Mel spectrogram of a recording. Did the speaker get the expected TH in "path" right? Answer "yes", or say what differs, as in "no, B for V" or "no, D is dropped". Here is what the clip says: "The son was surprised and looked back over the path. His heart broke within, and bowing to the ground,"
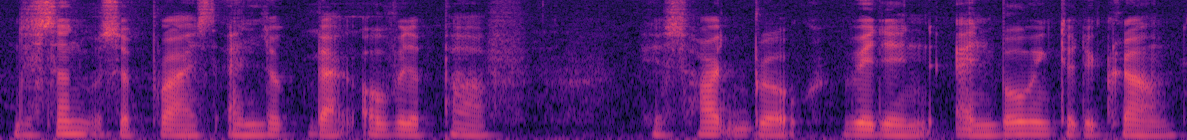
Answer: no, F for TH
